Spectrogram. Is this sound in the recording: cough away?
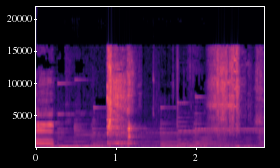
yes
